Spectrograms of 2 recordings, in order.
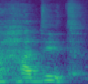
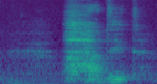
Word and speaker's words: hadith: There is a hadith or interdiction number 5173 till 5178 in the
